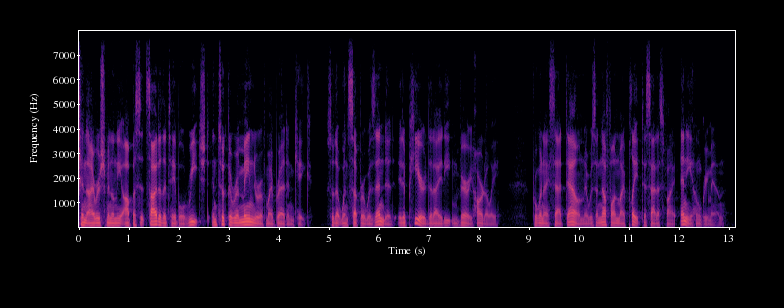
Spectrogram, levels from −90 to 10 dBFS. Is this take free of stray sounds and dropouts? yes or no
yes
